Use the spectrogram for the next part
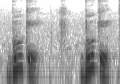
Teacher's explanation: Bouquet, a bunch or collection of cut flowers, is of a French origin. In French, the QU is pronounced together as k, k, and the T is silent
